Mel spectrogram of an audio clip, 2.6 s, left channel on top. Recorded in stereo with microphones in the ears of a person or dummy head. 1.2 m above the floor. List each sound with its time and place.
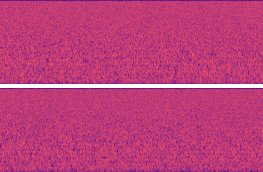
Only background noise.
